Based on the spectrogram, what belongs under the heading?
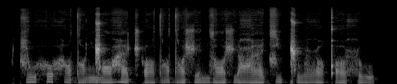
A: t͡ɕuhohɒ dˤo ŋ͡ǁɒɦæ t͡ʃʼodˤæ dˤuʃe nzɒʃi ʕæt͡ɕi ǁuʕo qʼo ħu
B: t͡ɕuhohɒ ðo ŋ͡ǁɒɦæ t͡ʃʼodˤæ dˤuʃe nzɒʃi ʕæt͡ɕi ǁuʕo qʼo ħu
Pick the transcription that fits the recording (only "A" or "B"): A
